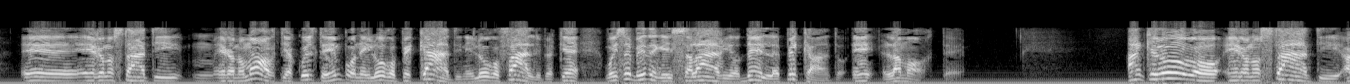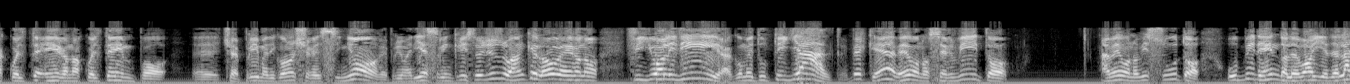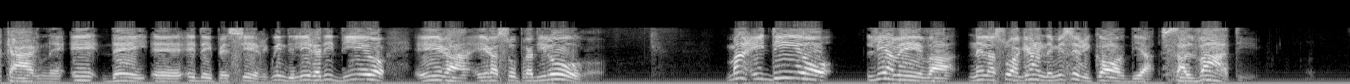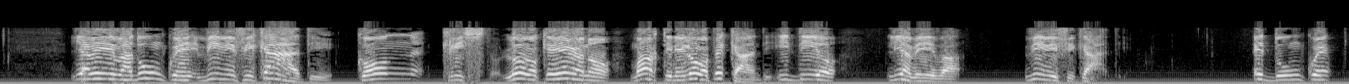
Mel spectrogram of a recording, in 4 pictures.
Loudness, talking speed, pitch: -7 LUFS, 125 wpm, 165 Hz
